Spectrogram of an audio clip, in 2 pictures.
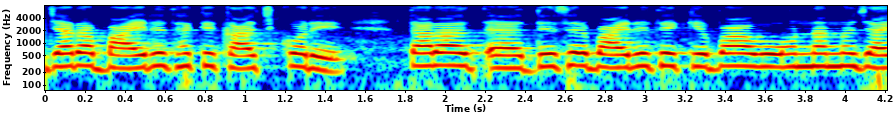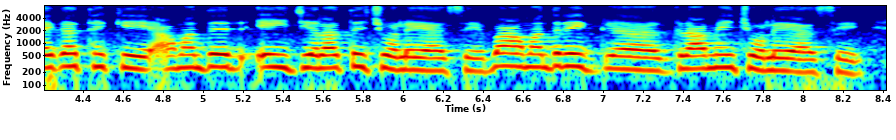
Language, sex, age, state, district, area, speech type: Bengali, female, 45-60, West Bengal, Bankura, urban, spontaneous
